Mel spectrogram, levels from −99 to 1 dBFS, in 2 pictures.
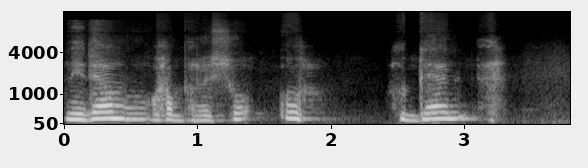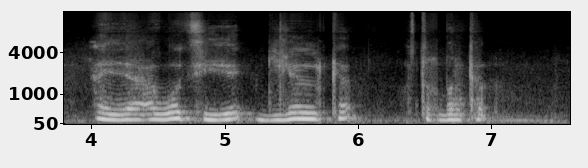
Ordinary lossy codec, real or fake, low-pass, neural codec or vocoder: Opus, 32 kbps; fake; 14.4 kHz; codec, 44.1 kHz, 3.4 kbps, Pupu-Codec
